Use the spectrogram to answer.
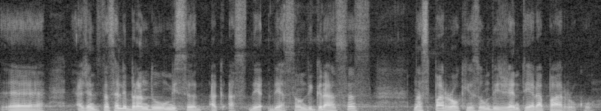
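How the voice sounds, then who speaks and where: Big-room acoustics surround a Maltese priest in his seventies as he answers interview questions with a Maltese accent. His mid-range, darkish voice stumbles, restarts words, and often asks "entende?".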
